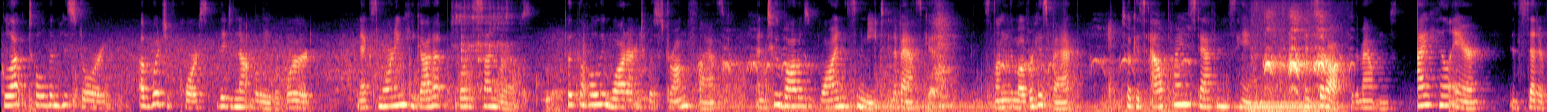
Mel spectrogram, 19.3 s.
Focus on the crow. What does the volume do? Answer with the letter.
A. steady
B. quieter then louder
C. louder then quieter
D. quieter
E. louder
E.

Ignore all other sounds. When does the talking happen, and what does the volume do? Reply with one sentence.
You can hear the talking from 0.0 to 19.3 s, at a steady volume.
